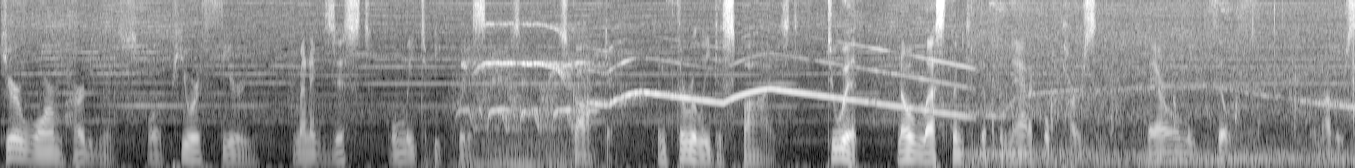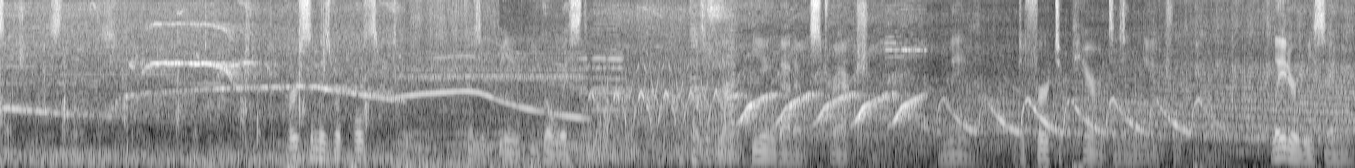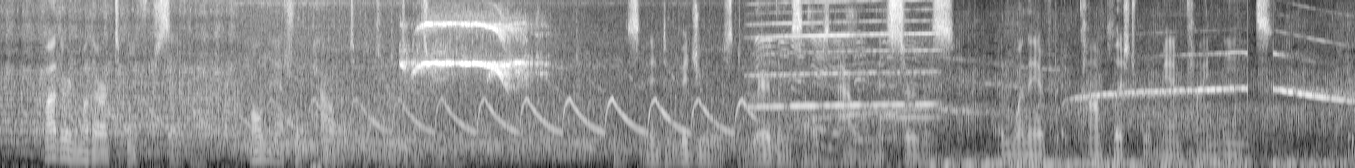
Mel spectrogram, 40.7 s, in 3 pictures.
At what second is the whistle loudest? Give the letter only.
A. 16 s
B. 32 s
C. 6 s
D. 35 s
B.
